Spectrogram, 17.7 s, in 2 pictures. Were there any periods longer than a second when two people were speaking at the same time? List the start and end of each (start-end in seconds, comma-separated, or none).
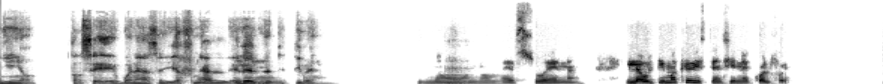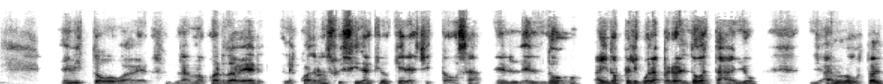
1.9-3.2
